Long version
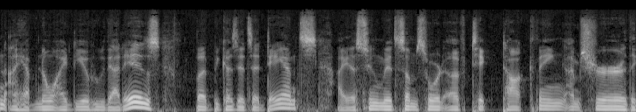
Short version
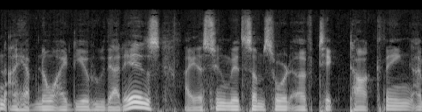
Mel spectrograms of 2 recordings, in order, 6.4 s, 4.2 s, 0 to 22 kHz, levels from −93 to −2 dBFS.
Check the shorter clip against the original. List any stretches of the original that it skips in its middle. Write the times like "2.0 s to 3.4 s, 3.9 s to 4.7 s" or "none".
1.8 s to 3.3 s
